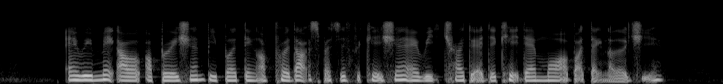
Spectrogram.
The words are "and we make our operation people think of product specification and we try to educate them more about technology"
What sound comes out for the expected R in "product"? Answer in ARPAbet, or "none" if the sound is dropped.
R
